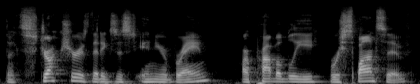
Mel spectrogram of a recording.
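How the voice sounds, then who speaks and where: A man's voice: medium pitch, measured pace, a bit bright. Sarcastic man hosting a casual debate. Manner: teasing, sarcastic, blunt. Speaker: streamer host.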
